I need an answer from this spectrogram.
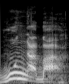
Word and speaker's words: Wunderbar: You gotta say it like the Viking. Wunderbar.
